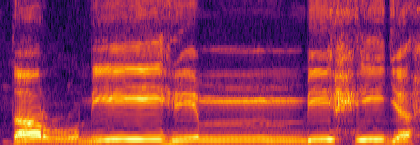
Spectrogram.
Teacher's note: menutup sempurna bagian bibirnya bibir atas dan bawah ya kemudian baru bnya dibaca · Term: itbaq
